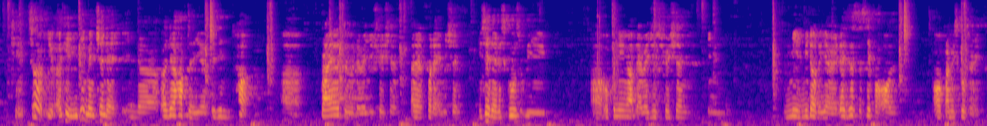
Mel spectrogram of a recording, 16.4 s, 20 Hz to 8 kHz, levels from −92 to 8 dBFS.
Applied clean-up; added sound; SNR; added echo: classical method WPE with log-MMSE.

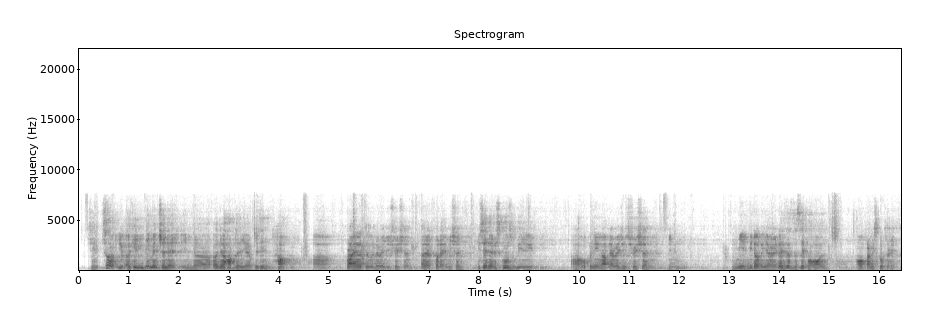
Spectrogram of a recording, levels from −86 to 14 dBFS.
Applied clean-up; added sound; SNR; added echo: neural separator model SepFormer DNS4.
